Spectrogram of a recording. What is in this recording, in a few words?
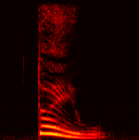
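"duìwu", Chinese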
